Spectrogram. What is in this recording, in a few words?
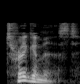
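"trigamist", British English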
